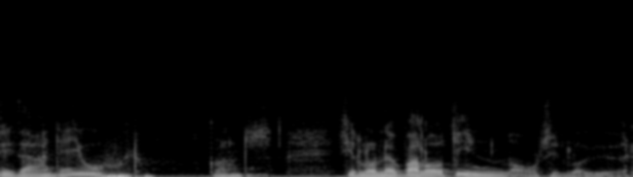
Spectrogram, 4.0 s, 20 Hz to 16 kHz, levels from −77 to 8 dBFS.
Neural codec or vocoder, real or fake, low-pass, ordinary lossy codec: codec, 16 kHz, 16 kbps, FreqCodec, larger model; fake; 7.2 kHz; MP3, 96 kbps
